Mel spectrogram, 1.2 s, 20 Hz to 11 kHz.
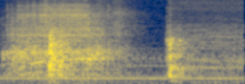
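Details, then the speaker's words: Yamaha 5-disc CD changer after loading belt replacement: the motor now has plenty of torque and no slipping hum. A short motor whirr and firm clunk as the tray opens and closes is ordinary mechanism noise. "These things are noisy, these machines, when they open. When they open and close, these things are relatively noisy anyway, so."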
